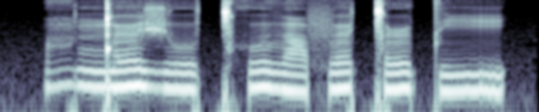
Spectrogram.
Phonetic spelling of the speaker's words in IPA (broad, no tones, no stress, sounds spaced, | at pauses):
ɑ̤ ŋ͡ǃ œ ʒ ʊː ǀʰ ʊ ð ɑ f œ ǀ ə˞ t i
